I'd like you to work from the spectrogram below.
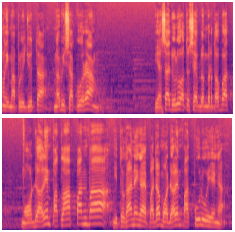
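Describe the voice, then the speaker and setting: A man with an Indonesian accent preaching a sermon, telling stories animatedly and acting out quoted voices. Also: fairly high pitch. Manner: animated storytelling, acts out quoted voices, addresses listeners as 'saudara'. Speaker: evangelist preacher.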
